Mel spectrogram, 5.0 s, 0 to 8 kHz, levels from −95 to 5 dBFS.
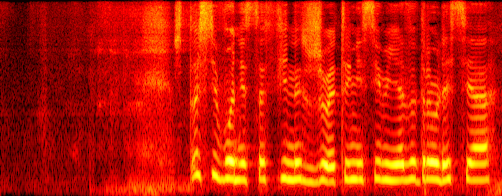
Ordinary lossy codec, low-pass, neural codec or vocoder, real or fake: none; none; codec, 16 kHz, 0.8 kbps, ZipCodec; fake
